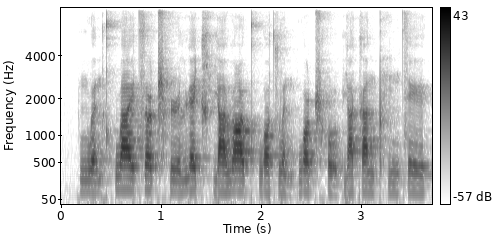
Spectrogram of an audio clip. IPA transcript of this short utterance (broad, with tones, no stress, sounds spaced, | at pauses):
n̪ w ə̰˨˩ n kʰ w a˦ ɪ̯ t͡s ɤ˦ ʈ͡ʂʰ ɻ̩˨˦ l ɥ ɛ˥˨ t͡ɕʰ j ä˨˦ ɻ ɑ˥˨ ʊ̯ kʰ w ɔ˨˦ t͡s w ə̰˨˩ n p w ɔ˥˨ ʈ͡ʂʰ o̰˨˩ ʊ̯ p j ä˦ k a˥˨ n pʰ i˨˦ ŋ t͡s e˧ ɪ̯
